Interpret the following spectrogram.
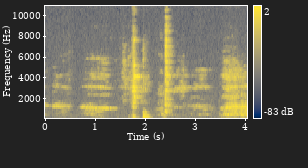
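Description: A person settling at a kitchen table: short rasping scrapes, with two sharp knocks about two seconds in.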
